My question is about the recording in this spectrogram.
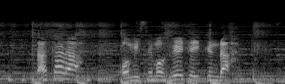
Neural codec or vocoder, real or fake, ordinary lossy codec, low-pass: none; real; none; none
